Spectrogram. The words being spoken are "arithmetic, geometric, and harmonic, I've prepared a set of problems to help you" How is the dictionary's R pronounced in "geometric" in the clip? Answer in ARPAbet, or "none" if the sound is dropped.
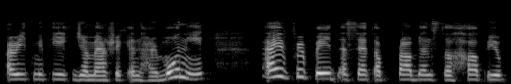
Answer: none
